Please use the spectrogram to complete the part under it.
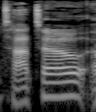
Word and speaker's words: Taito: Tato.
